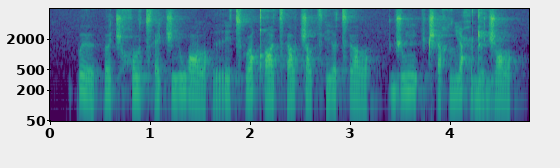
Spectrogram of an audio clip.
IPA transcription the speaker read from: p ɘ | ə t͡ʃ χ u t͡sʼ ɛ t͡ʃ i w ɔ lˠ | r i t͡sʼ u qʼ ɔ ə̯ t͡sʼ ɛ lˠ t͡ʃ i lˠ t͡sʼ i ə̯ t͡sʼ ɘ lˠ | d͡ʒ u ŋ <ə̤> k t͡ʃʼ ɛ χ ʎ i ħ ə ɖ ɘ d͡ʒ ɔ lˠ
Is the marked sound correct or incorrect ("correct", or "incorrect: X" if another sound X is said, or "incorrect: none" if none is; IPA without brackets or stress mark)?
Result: incorrect: ə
